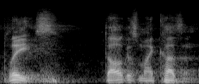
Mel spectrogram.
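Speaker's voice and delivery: low, deep, solemn; deep mock-solemn Native elder; stoic Native elder voice. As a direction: play a grave old chief, speaking slowly. Comic voicing of Native man.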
